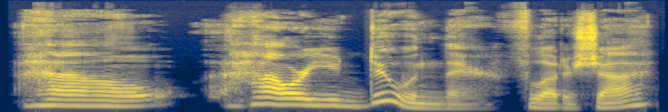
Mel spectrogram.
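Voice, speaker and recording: A man's voice: on the high side, big pitch swings, slow pace, no room sound, clean studio sound, voice pushed up. A man voicing a plain-spoken female country pony, protective and grim underneath, with a folksy, guarded manner. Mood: uneasy probing. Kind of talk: dramatic fan-fiction character reading.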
